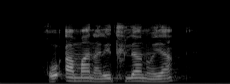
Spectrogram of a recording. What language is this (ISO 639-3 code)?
nso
